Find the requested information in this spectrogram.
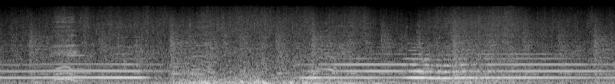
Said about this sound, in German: Er soll das Muschelhorn blasen. Den Wind besänftigen.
